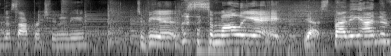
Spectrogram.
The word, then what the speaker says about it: sommelier: did I say it wrong so so yay so Molly yes yes we're gonna teach you the ropes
